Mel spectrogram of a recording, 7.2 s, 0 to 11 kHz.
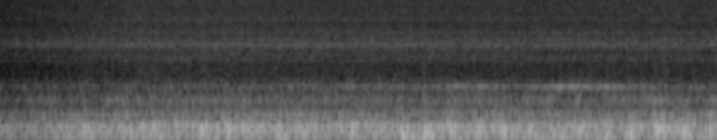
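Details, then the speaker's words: Vevor 8kW diesel heater model ZM8006 in heating mode: steady whooshing rumble with faint whine dropping lower as fan level is turned from 5 down to 1, RPM decreasing normally. "It's at the top right now at number 5, but I'll put it down to 1 and you'll hear the RPMs decrease."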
